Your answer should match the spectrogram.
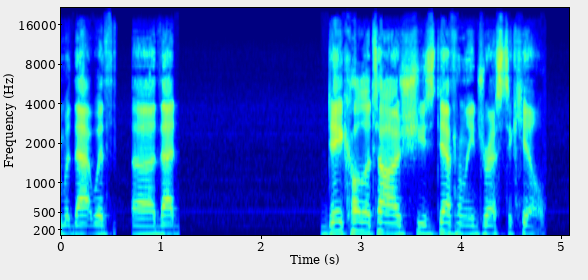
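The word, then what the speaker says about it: décolletage: Day colage.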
